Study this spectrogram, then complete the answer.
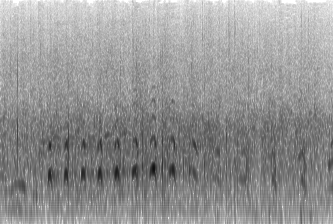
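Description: Audience applause breaking out at a live Hindi political satire show, a ragged burst of clapping that swells and fades over a few seconds with speech-like chatter mixed in.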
